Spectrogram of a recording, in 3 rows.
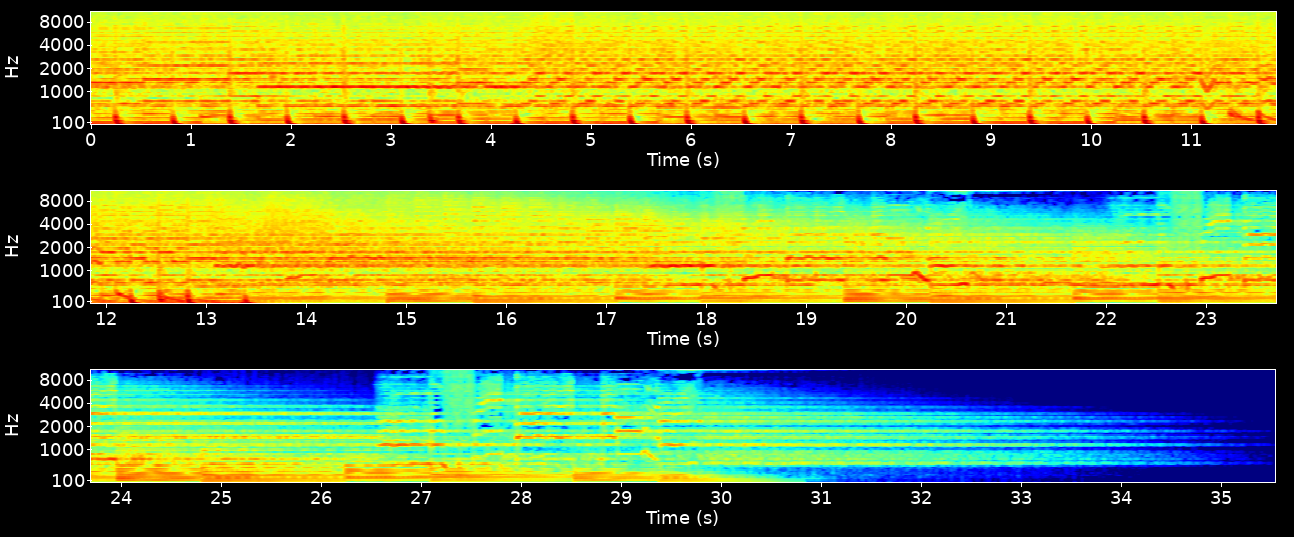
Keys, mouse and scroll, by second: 0.0-1.1 typing, 1.3 Return, 2.2 click, 4.1 F10, 4.3 right click, 5.4 click, 5.9-8.3 typing, 9.8-11.7 typing, 12.3 click, 13.0-14.9 typing, 16.1 Return, 16.9-18.0 drag, 20.4 shift+click, 21.4 ctrl+c, 21.6 ctrl+v, 22.2-25.0 drag, 25.5 ctrl+v, 25.9-28.9 drag, 30.3 right click, 30.5-30.9 scroll down 2, 30.9 right click, 32.8-34.6 typing, 35.1 Return.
